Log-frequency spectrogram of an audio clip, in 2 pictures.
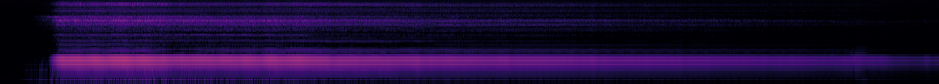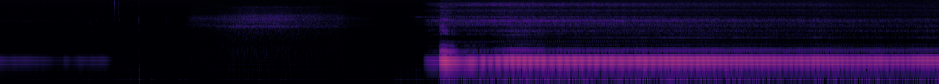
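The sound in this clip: Honeybee breath humming: a long, steady, low hum on the exhale, with the tongue resting against the front teeth, slowly softening, then a short audible inhale through the nose before the hum starts again strongly.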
